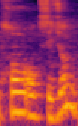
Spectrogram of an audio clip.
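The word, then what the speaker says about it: peroxisome: 똥을 남이 치워주는 경우로 이 페록시즘이라고 영어로 제대로 된 발음이고 한국말은 퍼옥시즘 그냥로 주로 많이 발음을 합니다.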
